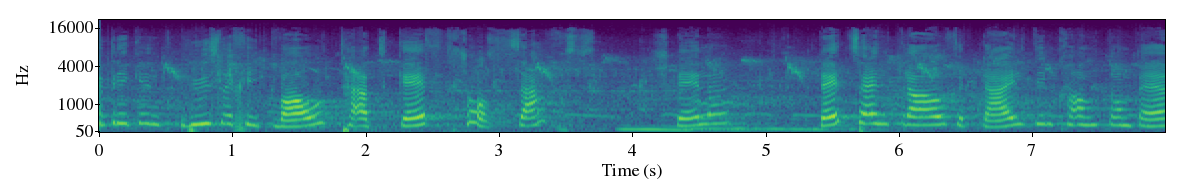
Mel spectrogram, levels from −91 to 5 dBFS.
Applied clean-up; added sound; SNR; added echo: none; Bird / Fowl; 16 dB; none.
